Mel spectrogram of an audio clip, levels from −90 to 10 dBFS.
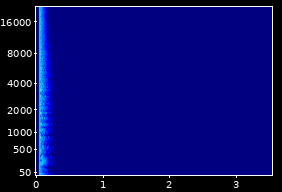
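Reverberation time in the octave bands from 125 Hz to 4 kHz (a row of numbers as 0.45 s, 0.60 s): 0.35 s, 0.40 s, 0.35 s, 0.35 s, 0.35 s, 0.35 s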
